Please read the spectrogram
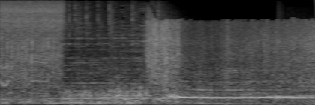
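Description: Cartoon soundtrack music with a long held low note, and a brief swish about halfway through.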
